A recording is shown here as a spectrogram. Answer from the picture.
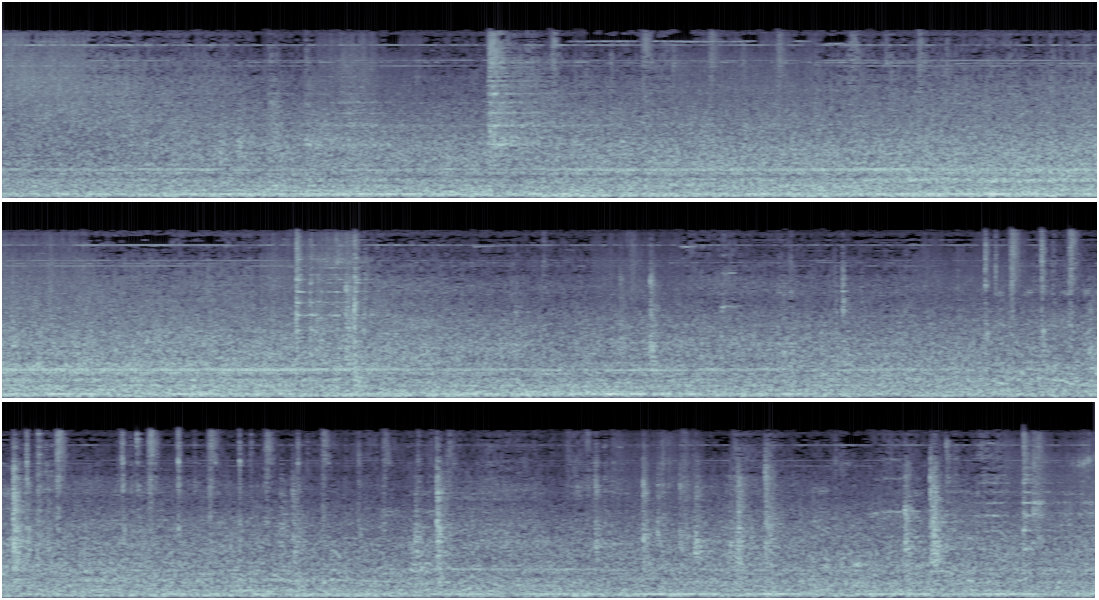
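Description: Steady, loud running noise of an aluminium brazing furnace production line: a broad rushing hum with a faint steady tone in it. From about two-thirds of the way in, many light metallic clicks and clinks sit on top of it.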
